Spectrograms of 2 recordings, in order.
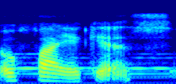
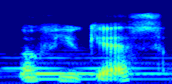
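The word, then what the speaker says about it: Ophiuchus: So, let's talk about Ofcus or Ofucus. I kind of interchange my pronunciation of them, but Ofucus is the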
